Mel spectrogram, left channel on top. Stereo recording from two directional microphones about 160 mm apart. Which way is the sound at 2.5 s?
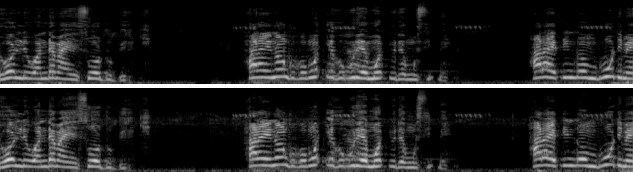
30° right (ahead or behind).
